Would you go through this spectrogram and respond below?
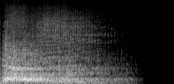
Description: CosmicRageSounds / wav / general / combat / creatures / tiger / he / turn1.wav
